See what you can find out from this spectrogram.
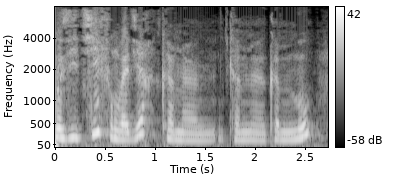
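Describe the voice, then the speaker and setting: Over noticeable background noise, a woman with a fairly low pitch talks at a very slow pace with ordinary pitch variation. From France. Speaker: podcast co-host. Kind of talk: casual interview.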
